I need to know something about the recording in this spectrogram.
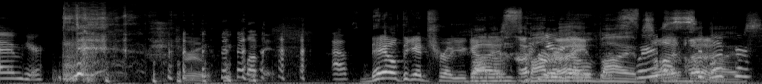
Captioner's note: laughter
